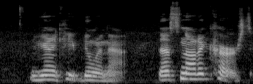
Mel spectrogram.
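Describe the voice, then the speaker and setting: A woman with a Southern US accent and a fairly high pitch keeps her intonation fairly even over light background noise. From US South. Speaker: spiritual practice vlogger; witchcraft content creator. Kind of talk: casual tutorial; casual vlog chat. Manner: casual, with fillers and swearing. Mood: relaxed, blunt. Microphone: phone near.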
